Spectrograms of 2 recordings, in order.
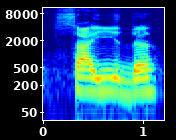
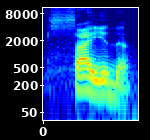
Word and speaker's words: saída: E eu quero avaliar com vocês aqui a palavra saída. Veja que a sílaba tônica dela está na penúltima sílaba.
